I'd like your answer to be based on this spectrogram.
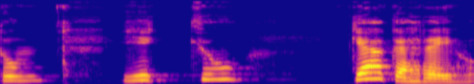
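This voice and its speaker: A woman's put-on character voice at medium pitch. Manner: nervous, flustered.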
